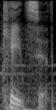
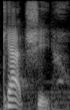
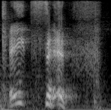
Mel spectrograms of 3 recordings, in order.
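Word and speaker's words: Cait Sith: Ultima weapon which is Cloud's Ultimate Weapon it's pronounced Kate Sith boxy I listen I will accept some things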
